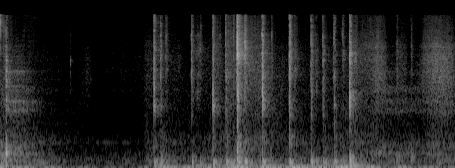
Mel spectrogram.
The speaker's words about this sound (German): Ähm, ähm, also mal kleine Texte tippen.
